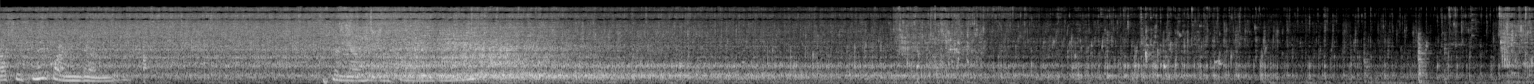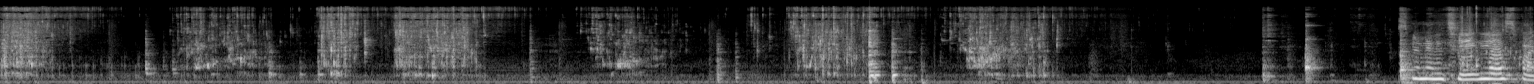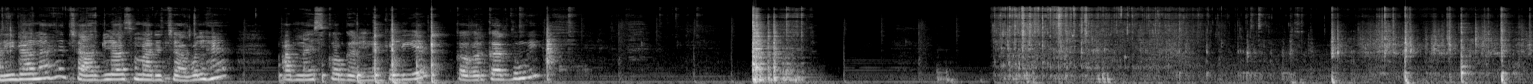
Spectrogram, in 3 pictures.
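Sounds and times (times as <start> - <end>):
water splashing into hot pot: 0.0 - 26.2, 40.6 - 46.0
liquid bubbling: 2.2 - 16.4, 21.2 - 26.2.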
